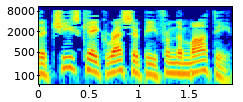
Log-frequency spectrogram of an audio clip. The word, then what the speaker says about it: Mauthe: cheesecake recipe from the Mothi pronounced Mote family of Macomb, Mississippi who operate the Progress Milk Barn, nearly destroyed by Hurricane Katrina.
